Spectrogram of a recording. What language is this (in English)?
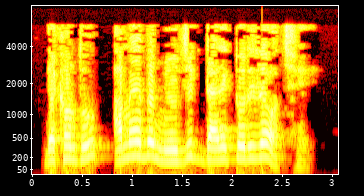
Odia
